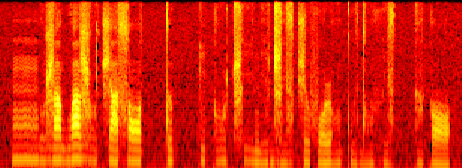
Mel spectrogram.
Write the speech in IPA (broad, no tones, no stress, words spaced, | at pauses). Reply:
mːo̤ʐaɡʷa ʐɔ̤t͡ʃasɔ tːɯkːikɔ̤ ʈ͡ʂʰi̤ ni̤ ɖ͡ʐe̤zt͡ʃɯfoɹɔ̤ kʷʼe̤dɔ̤ θi̤zkːa̤kɔ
